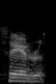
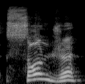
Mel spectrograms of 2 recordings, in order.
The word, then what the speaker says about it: Sondra: of our language it's sondra that's how it's spelled that's how it's pronounced no it's it's you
